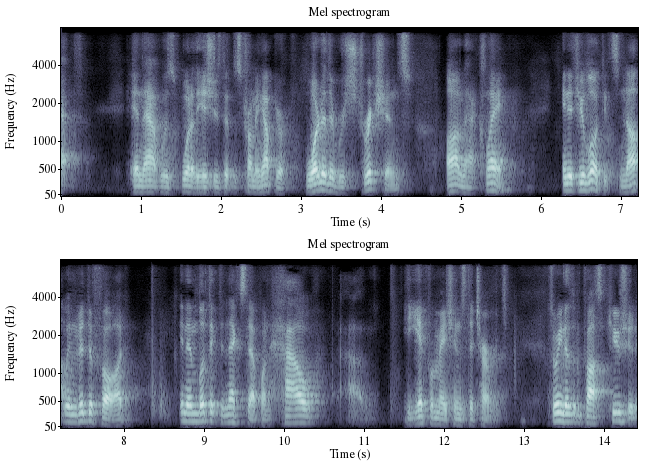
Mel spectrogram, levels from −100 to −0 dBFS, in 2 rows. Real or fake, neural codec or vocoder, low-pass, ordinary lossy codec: fake; codec, 24 kHz, 0.9 kbps, WavTokenizer, large speech release; 7.2 kHz; AAC, 32 kbps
